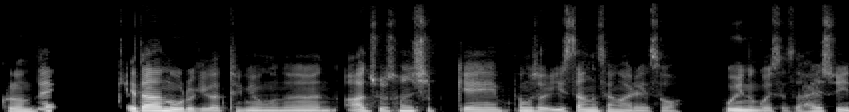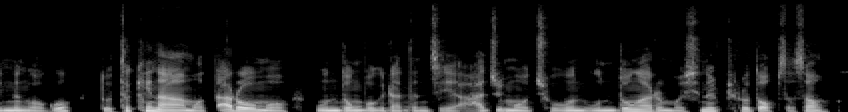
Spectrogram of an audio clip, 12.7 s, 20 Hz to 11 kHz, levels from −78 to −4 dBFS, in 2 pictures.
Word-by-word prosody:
그런데 135 Hz, +7 st, +1 dB, 0.6 s
계단 180 Hz, +5 st, +9 dB
오르기 140 Hz, -4 st, +4 dB
같은 120 Hz, 0 st, -4 dB
경우는 100 Hz, 0 st, 0 dB
아주 165 Hz, +1 st, 0 dB
손쉽게 160 Hz, -2 st, -1 dB
평소 165 Hz, -2 st, +1 dB
일상생활에서 140 Hz, -, -2 dB, 0.3 s
보이는 130 Hz, -1 st, +4 dB
곳에서 105 Hz, -2 st, -7 dB
할 145 Hz, +6 st, -3 dB
수 155 Hz, -1 st, -5 dB
있는 110 Hz, -2 st, +2 dB
거고 105 Hz, -, -3 dB, 0.2 s
또 130 Hz, -, -6 dB
특히나 150 Hz, -8 st, +3 dB
뭐 95 Hz, -2 st, -1 dB
따로 155 Hz, -2 st, +4 dB
뭐 100 Hz, -5 st, -2 dB, 0.2 s
운동복이라든지 100 Hz, -4 st, -2 dB
아주 105 Hz, +7 st, -6 dB
뭐 100 Hz, -5 st, 0 dB
좋은 105 Hz, 0 st, -2 dB
운동화를 120 Hz, +7 st, 0 dB
뭐 95 Hz, -2 st, -4 dB
신을 155 Hz, +10 st, -2 dB
필요도 150 Hz, -1 st, -3 dB
없어서 125 Hz, -6 st, -4 dB
125 Hz, 335 characters per minute, -24 LUFS, 105-155 Hz, 0.6 s, 계단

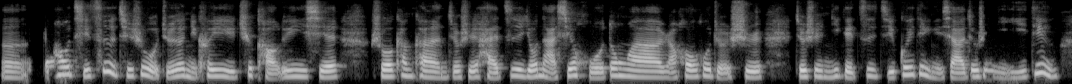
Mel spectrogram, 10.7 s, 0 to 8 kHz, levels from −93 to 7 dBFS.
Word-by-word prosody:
嗯， 165 Hz, -1 st, -2 dB
然 165 Hz, +2 st, -6 dB
后 235 Hz, +1 st, +4 dB
其 195 Hz, -5 st, -2 dB
次， 310 Hz, -, 0 dB
其 210 Hz, -3 st, -3 dB
实 230 Hz, +4 st, -2 dB
我 210 Hz, -, +3 dB
觉 165 Hz, -, -1 dB
得 200 Hz, -, +4 dB
你 170 Hz, -6 st, -3 dB
可 155 Hz, -, -2 dB
以 190 Hz, -4 st, +2 dB
去 215 Hz, +6 st, -3 dB
考 135 Hz, -11 st, 0 dB
虑 180 Hz, -, -1 dB
一 185 Hz, -1 st, 0 dB
些 175 Hz, -1 st, +2 dB, 0.3 s
说 185 Hz, -1 st, +3 dB
看 210 Hz, -2 st, -2 dB
看 165 Hz, -4 st, +1 dB
就 165 Hz, 0 st, -1 dB
是 170 Hz, 0 st, -1 dB
孩 150 Hz, -5 st, 0 dB
子 195 Hz, +7 st, -1 dB
有 185 Hz, +1 st, +3 dB
哪 195 Hz, -, +1 dB
些 210 Hz, +1 st, +2 dB
活 150 Hz, -8 st, -2 dB
动 210 Hz, +2 st, +1 dB
啊， 170 Hz, -2 st, +4 dB
然 155 Hz, -1 st, -2 dB
后 185 Hz, -1 st, +2 dB
或 195 Hz, 0 st, +1 dB
者 -, -, -2 dB
是 165 Hz, -1 st, 0 dB, 0.3 s
就 185 Hz, -, +4 dB
是 185 Hz, -1 st, -1 dB
你 185 Hz, +4 st, -5 dB
给 160 Hz, -4 st, +1 dB
自 200 Hz, +5 st, -6 dB
己 315 Hz, +12 st, -4 dB
规 235 Hz, -5 st, +2 dB
定 235 Hz, -6 st, -2 dB
一 140 Hz, -, -7 dB
下， 150 Hz, -3 st, +1 dB
就 185 Hz, +5 st, +1 dB
是 190 Hz, -, -4 dB
你 165 Hz, -5 st, -7 dB
一 160 Hz, +3 st, -6 dB
定 240 Hz, -4 st, -1 dB
185 Hz, 285 characters per minute, -22 LUFS, 165-200 Hz, 0.3 s, 后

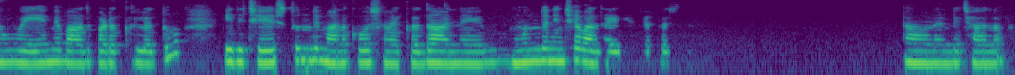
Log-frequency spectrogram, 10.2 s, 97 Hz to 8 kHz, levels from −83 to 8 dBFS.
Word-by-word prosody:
నువ్వేమి 205 Hz, 0 st, 0 dB
బాధపడక్కరలేదు. 195 Hz, +2 st, -1 dB, 0.6 s
ఇది 210 Hz, -1 st, +3 dB
చేస్తుంది 230 Hz, +3 st, +2 dB
మన 200 Hz, 0 st, +2 dB, 0.2 s
కోసమే 200 Hz, -1 st, 0 dB
కదా! 195 Hz, +1 st, +3 dB
అని 195 Hz, 0 st, -1 dB, 0.5 s
ముందు 220 Hz, +2 st, +2 dB
నుంచే 225 Hz, +2 st, +1 dB
వాళ్ళ 200 Hz, -1 st, +4 dB
దైర్యం 190 Hz, 0 st, -4 dB
చెప్పేస్తరు. 385 Hz, +1 st, -10 dB, 2.3 s
అవునండి. 200 Hz, -1 st, 0 dB
చాలా. 195 Hz, 0 st, -1 dB
200 Hz, 90 wpm, -21 LUFS, 195-215 Hz, 2.3 s, వాళ్ళ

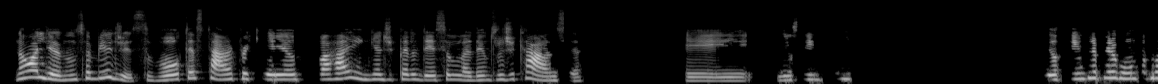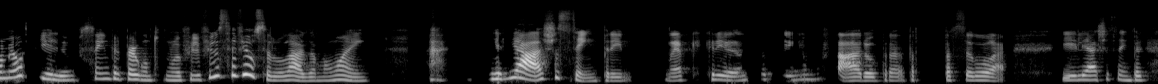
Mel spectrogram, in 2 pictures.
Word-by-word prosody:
N 260 Hz, -, -1 dB
olha, 315 Hz, -5 st, +6 dB
eu 210 Hz, -, +4 dB
não 215 Hz, +3 st, -6 dB
sabia 285 Hz, +6 st, -2 dB
disso, 195 Hz, -, -6 dB
vou 205 Hz, +6 st, +2 dB
testar, 255 Hz, -3 st, +2 dB
porque 255 Hz, +1 st, -4 dB
eu 230 Hz, 0 st, +2 dB
sou 235 Hz, +1 st, -3 dB
a -, -, +4 dB
rainha 255 Hz, -3 st, +1 dB
de 220 Hz, -1 st, -8 dB
perder 220 Hz, -4 st, -2 dB
celular 210 Hz, -2 st, -4 dB
dentro 205 Hz, +3 st, -5 dB
de 240 Hz, +2 st, -4 dB
casa. 190 Hz, -, +2 dB, 1.0 s
E 170 Hz, -1 st, -6 dB, 0.2 s
eu 195 Hz, +2 st, -4 dB
sempre 225 Hz, +4 st, -9 dB, 1.9 s
Eu 440 Hz, 0 st, +3 dB
sempre 260 Hz, +4 st, +1 dB
pergunto 275 Hz, -3 st, +2 dB
para 290 Hz, 0 st, +1 dB
o -, -, -2 dB
meu 330 Hz, +6 st, +2 dB
filho. 210 Hz, -8 st, -1 dB
Sempre 260 Hz, +2 st, -5 dB
pergunto 220 Hz, -5 st, +1 dB
para 205 Hz, -, -13 dB
o -, -, -5 dB
meu 190 Hz, 0 st, -3 dB
filho: 210 Hz, +2 st, -6 dB
"Filho, 365 Hz, +4 st, +2 dB
você 410 Hz, +2 st, 0 dB
viu 460 Hz, +2 st, +7 dB
o -, -, +4 dB
celular 195 Hz, -, 0 dB
da 175 Hz, +1 st, -6 dB
mamãe?" 180 Hz, -2 st, -4 dB
Ah, -, -, -104 dB, 1.1 s
e 255 Hz, +1 st, +3 dB
ele 290 Hz, +6 st, 0 dB
acha 285 Hz, +1 st, +10 dB
sempre, 170 Hz, -, -5 dB, 0.3 s
né, 180 Hz, +2 st, -1 dB
porque 185 Hz, -, -21 dB
criança 205 Hz, -3 st, -4 dB, 0.3 s
tem 200 Hz, +3 st, -11 dB
um 230 Hz, +1 st, -15 dB, 0.2 s
faro 175 Hz, 0 st, +2 dB
pra 180 Hz, 0 st, -10 dB
pra 200 Hz, -1 st, -13 dB, 0.2 s
pra 195 Hz, -, -4 dB
celular, 190 Hz, -3 st, -4 dB, 0.5 s
e -, -, -7 dB
ele 200 Hz, +1 st, -2 dB
acha 205 Hz, +3 st, 0 dB
sempre. 200 Hz, -4 st, -6 dB
220 Hz, 160 wpm, -24 LUFS, 190-255 Hz, 1.9 s, acha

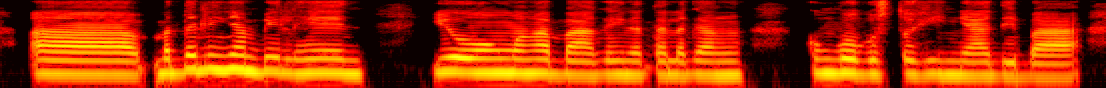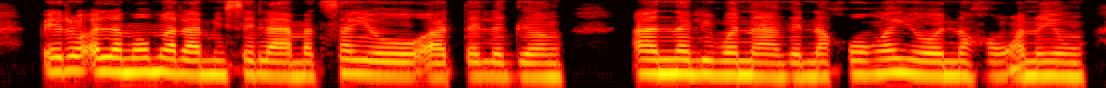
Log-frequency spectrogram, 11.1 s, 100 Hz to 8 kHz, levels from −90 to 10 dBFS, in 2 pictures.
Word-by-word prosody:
ah, 200 Hz, -1 st, +5 dB
madali 250 Hz, +4 st, +1 dB
niyang 250 Hz, -2 st, +4 dB
bilhin 215 Hz, -2 st, -1 dB, 0.4 s
yung 220 Hz, -1 st, +5 dB
mga 215 Hz, 0 st, +3 dB
bagay 195 Hz, 0 st, 0 dB
na 190 Hz, 0 st, -4 dB
talagang 190 Hz, 0 st, -3 dB, 0.3 s
kung 215 Hz, -1 st, -1 dB
gugustuhin 200 Hz, -1 st, -1 dB
niya, 185 Hz, 0 st, 0 dB
'di 180 Hz, -1 st, -5 dB
ba? 170 Hz, -1 st, +1 dB, 0.3 s
Pero 240 Hz, +1 st, 0 dB
alam 225 Hz, -1 st, +3 dB
mo 225 Hz, -, +3 dB
maraming 200 Hz, -2 st, +1 dB
salamat 185 Hz, -2 st, -1 dB
sa 215 Hz, -, -3 dB
'yo 185 Hz, -2 st, 0 dB
at 175 Hz, -, 0 dB
talagang, 180 Hz, -1 st, -4 dB, 0.4 s
ah, 210 Hz, 0 st, +3 dB
naliwanagan 195 Hz, -3 st, 0 dB
ako 200 Hz, 0 st, -4 dB
ngayon 195 Hz, -4 st, 0 dB
na 190 Hz, -, -3 dB
kung 185 Hz, +2 st, -6 dB
ano 185 Hz, -, -1 dB
yung, 185 Hz, -1 st, -2 dB
195 Hz, 170 wpm, -23 LUFS, 185-215 Hz, 0.4 s, ah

